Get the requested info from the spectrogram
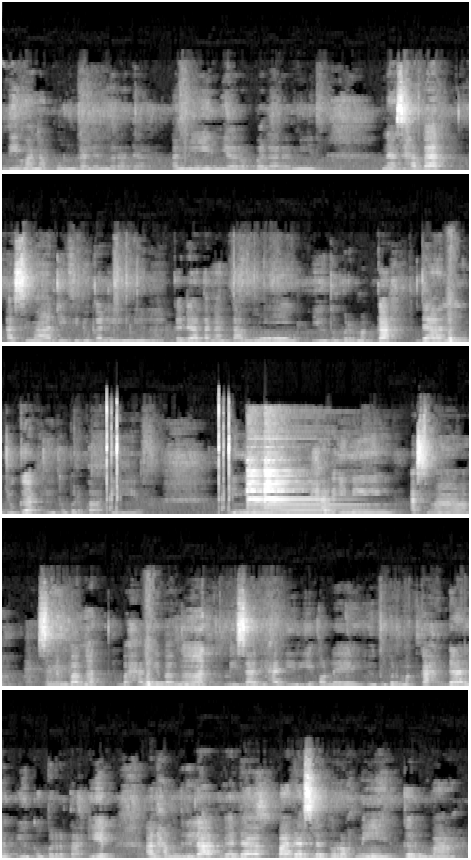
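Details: Adult woman speaking; normal voice.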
